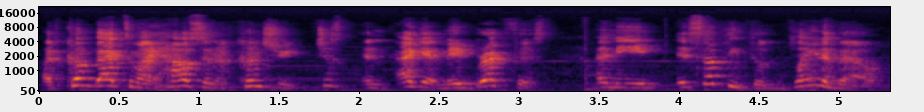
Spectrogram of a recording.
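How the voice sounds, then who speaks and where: A woman reading a visual novel aloud in a let's play, joking about the text and squeaking out sound effects. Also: sing-song, fast, roomy sound. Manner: playful, jumps into high squeaky voices for sound effects. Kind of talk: reading game text aloud with jokey commentary.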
